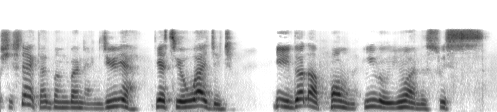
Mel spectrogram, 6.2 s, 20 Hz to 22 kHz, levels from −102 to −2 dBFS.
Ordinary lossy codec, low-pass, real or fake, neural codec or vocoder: none; 7.2 kHz; fake; codec, 16 kHz, 2 kbps, X-Codec, WavLM features, trained on Multilingual LibriSpeech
